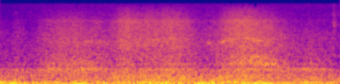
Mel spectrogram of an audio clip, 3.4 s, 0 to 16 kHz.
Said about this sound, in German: Es hat etwa 20 Stundenkilometer Wind. Ja, es sieht garstig aus.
